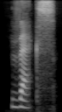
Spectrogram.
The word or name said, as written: vex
